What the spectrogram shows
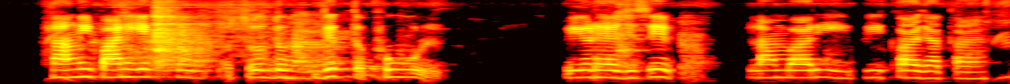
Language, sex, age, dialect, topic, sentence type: Hindi, female, 18-24, Kanauji Braj Bhasha, agriculture, statement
